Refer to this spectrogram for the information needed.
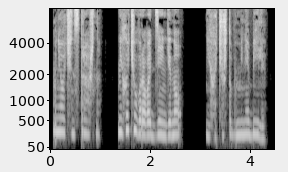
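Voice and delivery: high, anxious schoolgirl voice; scared girl opening up; frightened confession. A narrator's reading. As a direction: plead fearfully, pitch held high. Frightened schoolgirl confesses fear of beating.

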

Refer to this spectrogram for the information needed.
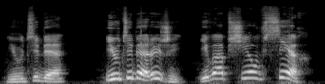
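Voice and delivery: orator's swelling, high proclamation; rousing shout. Acted. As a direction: shout it out to the whole crowd, rising. Orator shouts promise to everyone.

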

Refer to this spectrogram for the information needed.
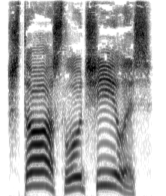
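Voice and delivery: haughty elf, high ringing voice; theatrical, scornful ranting; proud elf. Acted. Castiel speaks.

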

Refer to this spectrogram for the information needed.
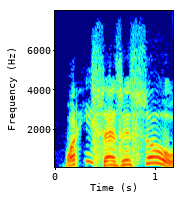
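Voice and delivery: very high-pitched defender; high character voice. Acted. Little Shoulders backs the dwarf, high character voice. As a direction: pipe up in a high voice.

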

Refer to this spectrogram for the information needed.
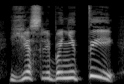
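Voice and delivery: high, sharp stress on ТЫ; angry cry. A narrator's reading. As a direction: hurl ТЫ at her, voice up high. Oleg repeats his accusation. (резкий выкрик, ударение на «ты»)

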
